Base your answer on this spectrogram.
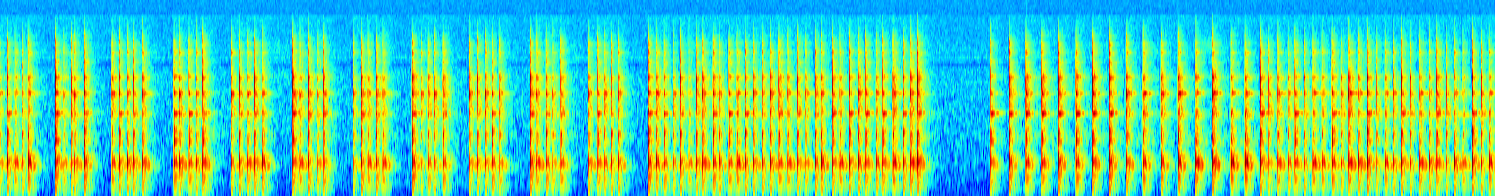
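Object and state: Rubber drum practice pad under stick taps.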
